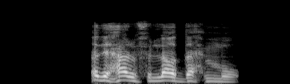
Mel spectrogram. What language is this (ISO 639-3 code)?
kab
